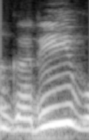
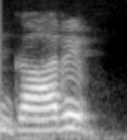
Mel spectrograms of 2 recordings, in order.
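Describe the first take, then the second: First: गरीब said with a short a in the first syllable; correct reading. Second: गारिब said with a long stretched aa in the first syllable; misspelled reading. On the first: Teacher gives the children the correct word, short a. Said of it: "ये गरीब नहीं होता, गरीब होता है ना". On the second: Teacher reads the misspelled word to the children, long aa. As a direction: read गारिब as the wrong spelling, long aa. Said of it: "ये गरीब नहीं होता". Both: Shown as a demonstration.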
